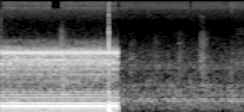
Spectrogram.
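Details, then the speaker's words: Behringer V-Amp Pro, loud steady mains hum that disappears when a guitar jack is inserted and returns when removed; input jack switch failing to ground the ungrounded input, also microphonic at guitar level. "so now what I've done is I've taken a guitar jack and I've inserted it in there and all that hum is gone when I pull it out well it's back"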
